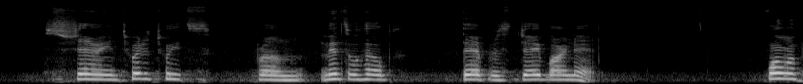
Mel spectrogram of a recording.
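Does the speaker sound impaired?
Yes: cerebral palsy; confined to wheelchair.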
